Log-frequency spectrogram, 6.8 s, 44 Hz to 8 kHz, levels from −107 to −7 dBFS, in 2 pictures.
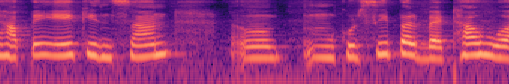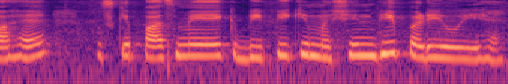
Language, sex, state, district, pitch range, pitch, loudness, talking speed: Hindi, female, Uttar Pradesh, Varanasi, 230-270 Hz, 255 Hz, -30 LUFS, 185 wpm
